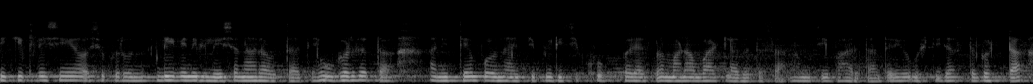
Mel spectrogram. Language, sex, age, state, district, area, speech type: Goan Konkani, female, 60+, Goa, Canacona, rural, spontaneous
